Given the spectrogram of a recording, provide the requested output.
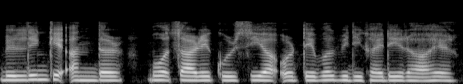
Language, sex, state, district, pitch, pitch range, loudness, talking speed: Hindi, female, Arunachal Pradesh, Papum Pare, 190 Hz, 185-195 Hz, -15 LUFS, 170 wpm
